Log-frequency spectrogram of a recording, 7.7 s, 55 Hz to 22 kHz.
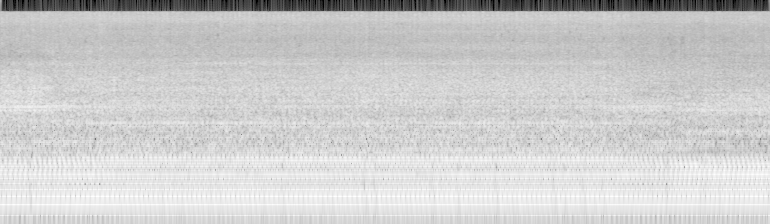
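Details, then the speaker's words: Craftsman Hydro 46" riding mower after unclogging fuel lines that let almost no gas through: steady, even single-cylinder putter at constant speed, no misses or knocks; running smoothly. "anyways once I did that it ran fine let's fire it up"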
